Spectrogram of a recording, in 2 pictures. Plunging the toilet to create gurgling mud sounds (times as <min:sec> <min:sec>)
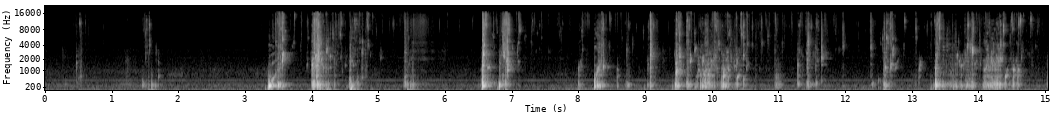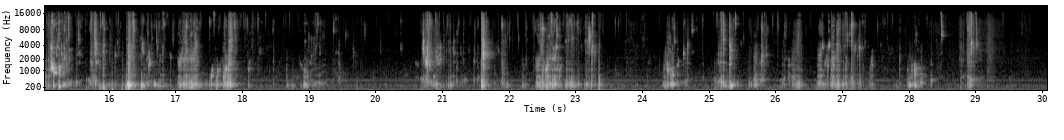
0:03.3 0:05.7, 0:06.5 0:07.2, 0:07.9 0:19.8, 0:20.4 0:29.1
